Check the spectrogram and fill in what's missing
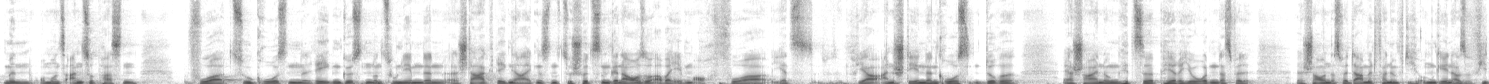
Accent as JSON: {"language": "German", "region": "Lower Saxony", "country": "Germany", "tie": "born there", "said": "wohne in der Region Hannover, ich wohne in Burgdorf, ich bin schon seit über 30 Jahren hier im Raum. Gebürtig komme ich aus dem Landkreis Hildesheim, ist also gar nicht so weit weg."}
